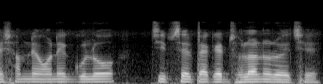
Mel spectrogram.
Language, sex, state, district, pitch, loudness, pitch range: Bengali, male, West Bengal, Alipurduar, 120 Hz, -17 LUFS, 110-125 Hz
